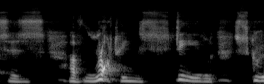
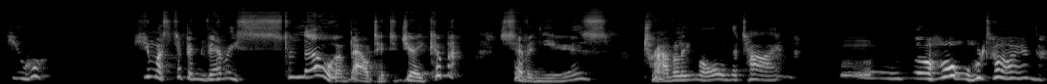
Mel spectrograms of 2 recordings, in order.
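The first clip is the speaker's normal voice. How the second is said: higher-voiced Scrooge; 10 semitones higher than usual. Scrooge questions ghost.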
